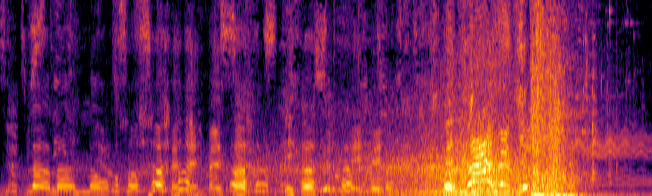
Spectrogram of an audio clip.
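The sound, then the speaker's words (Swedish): A voice imitates the sound of a car crash, building from revving vocal noises into a loud, harsh burst like smashing metal near the end, energetic. “så var vi så engagerade i det att bilen krockade. Nej! Oj, negativt. Det lät ungefär så här.”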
